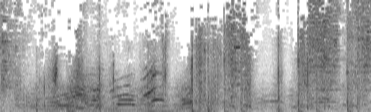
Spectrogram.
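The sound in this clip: Pistol gunshots fired at henchmen in an action film: several sharp, cracking shots in quick succession over a dense, busy mix of other action sounds.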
